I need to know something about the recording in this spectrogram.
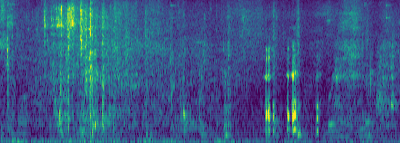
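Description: Faint, indistinct voices over a low, steady rumble of wind on the microphone.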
